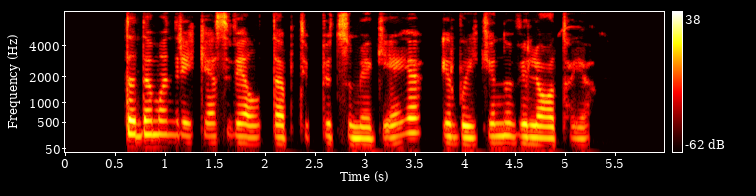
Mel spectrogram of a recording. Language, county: Lithuanian, Vilnius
